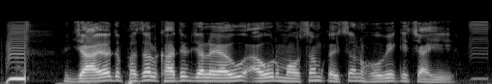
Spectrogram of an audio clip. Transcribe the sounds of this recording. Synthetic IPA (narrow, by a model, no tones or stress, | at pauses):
d͡ʑajəd̪pʰəsəlkʰat̪̬iːɾd͡ʑaləjauːauɾmɔːsəmkəjsənɦoʋeket͡ɕaɦi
